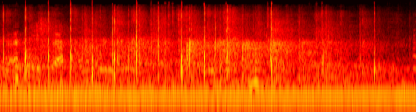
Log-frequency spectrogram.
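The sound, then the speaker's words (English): A thin, scattered round of polite clapping from just a few hands, the claps coming fairly steadily for a few seconds and tapering off, with a low steady hum underneath. “That felt like pity clapping.”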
